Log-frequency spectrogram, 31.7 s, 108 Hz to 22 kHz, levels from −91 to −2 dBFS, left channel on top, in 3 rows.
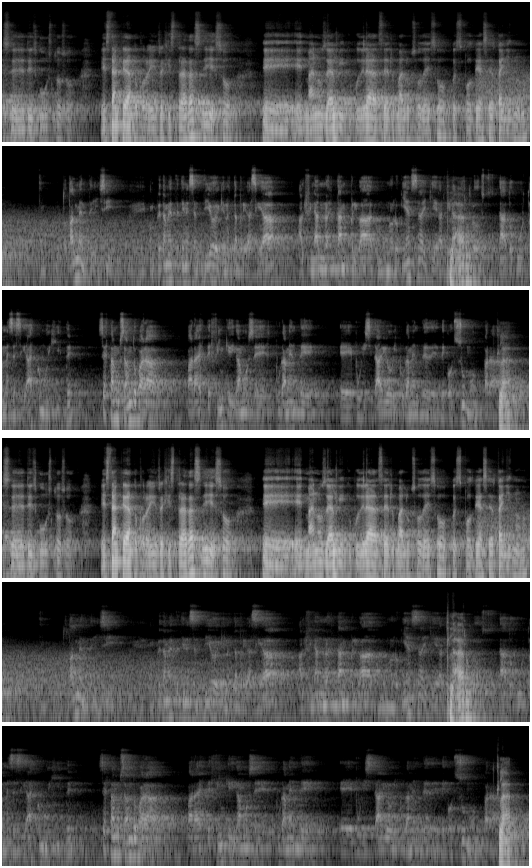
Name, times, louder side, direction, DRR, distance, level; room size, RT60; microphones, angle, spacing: voice 1, 0.0-4.6 5.2-10.5 19.5-20.0 31.1-31.3, right 3 dB, 25° right, 11 dB, 0.3 m, -31 dB
sound 1, 9.4-26.0, equal, ahead, 0.9 m, -52 dB
voice 2, 11.3-12.8 13.1-16.0 16.5-22.5 23.1-24.3 24.8-27.4 27.9-31.3, left 4 dB, 65° left, 7 dB, 0.9 m, -42 dB
11.5 x 7.1 x 7.0 m, 2.9 s
head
